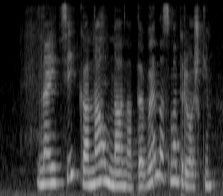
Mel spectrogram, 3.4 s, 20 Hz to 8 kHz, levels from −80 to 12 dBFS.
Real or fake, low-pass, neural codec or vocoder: fake; 7.2 kHz; codec, 16 kHz in and 24 kHz out, 2.2 kbps, FireRedTTS-2 codec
